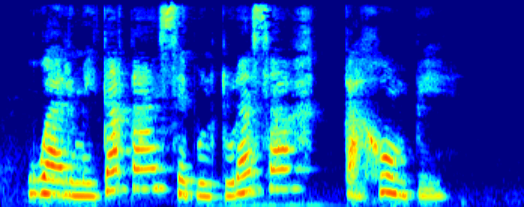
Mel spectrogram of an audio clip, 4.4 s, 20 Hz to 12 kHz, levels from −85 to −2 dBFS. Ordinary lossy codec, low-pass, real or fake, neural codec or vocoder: Opus, 64 kbps; 10.8 kHz; real; none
